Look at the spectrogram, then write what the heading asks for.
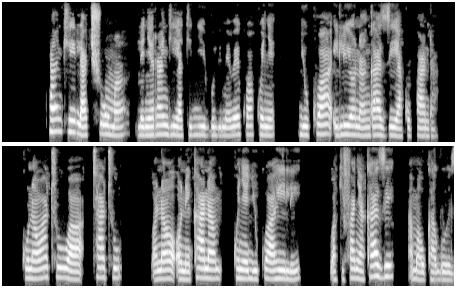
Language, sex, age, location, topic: Swahili, female, 25-35, Mombasa, health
